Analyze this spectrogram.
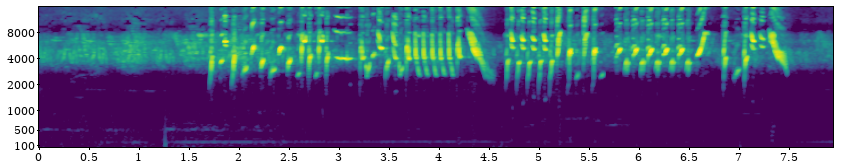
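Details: Goldfinch singing for the instruction of fledglings: after a quiet hum, a fast run of tinkling, twittering phrases and dry trills starts near two seconds and continues almost unbroken, with a faint low hum behind.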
